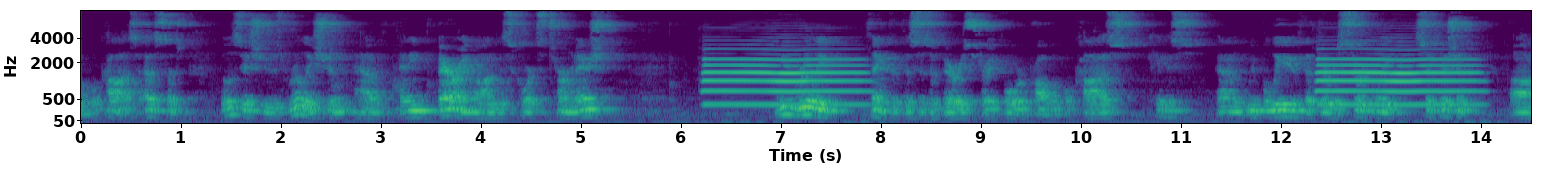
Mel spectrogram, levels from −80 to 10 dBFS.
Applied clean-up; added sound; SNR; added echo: none; Wind instrument, woodwind instrument; -4 dB; reverberation time 0.6 s.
